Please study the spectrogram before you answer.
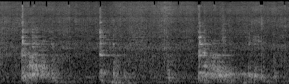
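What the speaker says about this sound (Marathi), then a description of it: "आपल्या भाज्या व्यवस्थित अशा फ्राय झालेल्या आहेत" Vegetables for a chapati roll fry in a hot pan, a steady bright sizzle running throughout, broken by a few soft stirring scrapes at regular intervals, close and fairly loud with no voices.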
